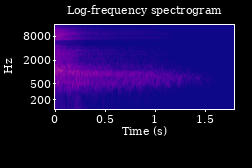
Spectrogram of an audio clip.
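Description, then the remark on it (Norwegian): A long, slow breath out during a breathing exercise, after breathing in deeply through the nose and holding it; airy, fading gradually over nearly two seconds with no talking. “Og pust ut.”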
